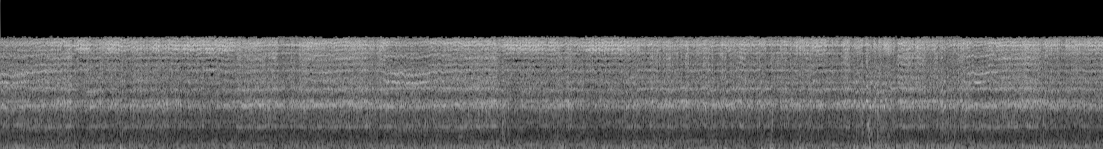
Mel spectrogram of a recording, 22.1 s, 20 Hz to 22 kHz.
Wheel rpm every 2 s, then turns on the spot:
160, 170, 170, 160, 160, 170, 170, 170, 160, 170, 170.
none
